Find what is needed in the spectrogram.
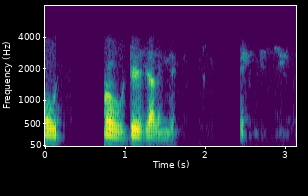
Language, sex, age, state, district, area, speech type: Bodo, male, 60+, Assam, Chirang, rural, conversation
